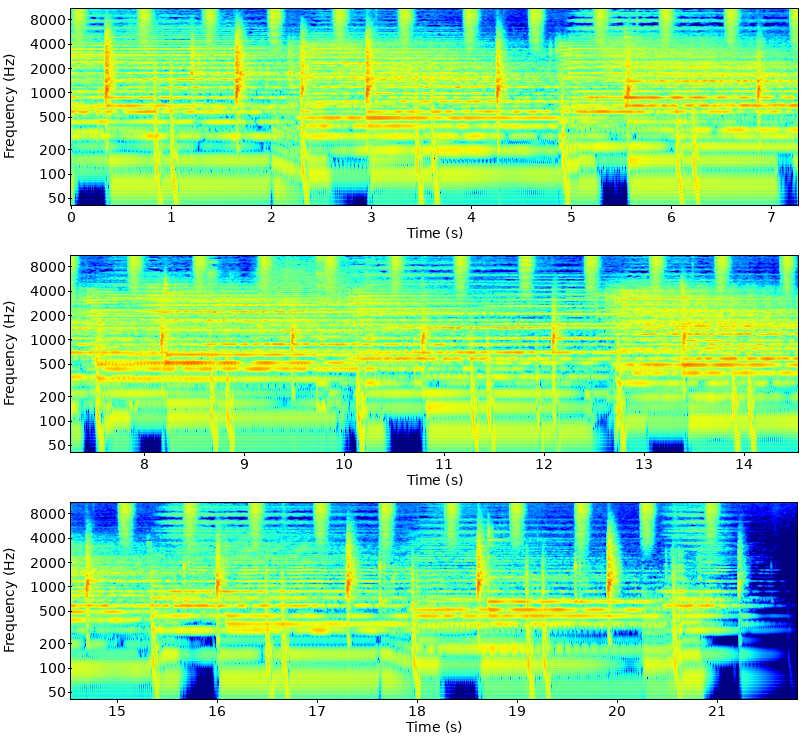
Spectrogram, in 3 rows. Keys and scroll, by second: 10.5-11.3 typing, 14.0 space, 14.2 c.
